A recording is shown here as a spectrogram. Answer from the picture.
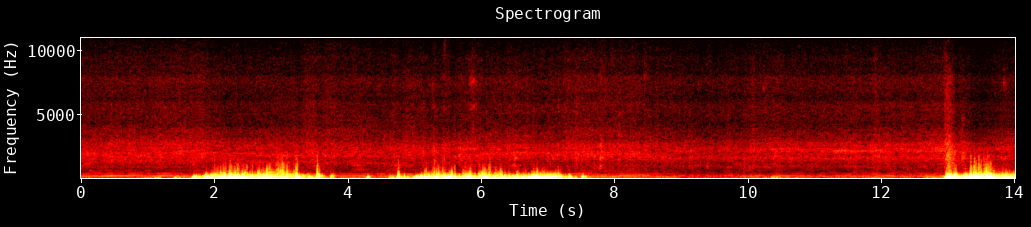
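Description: Loud low rumbling on the phone's microphone, from handling or air passing over it, in three bursts: about two seconds in, about five seconds in, and again near the end. A quieter steady hiss lies between the bursts.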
